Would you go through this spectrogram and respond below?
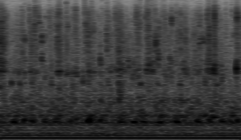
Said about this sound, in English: Now here's our decapsulated brine shrimp eggs again. I'm gonna go ahead and shake those up.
